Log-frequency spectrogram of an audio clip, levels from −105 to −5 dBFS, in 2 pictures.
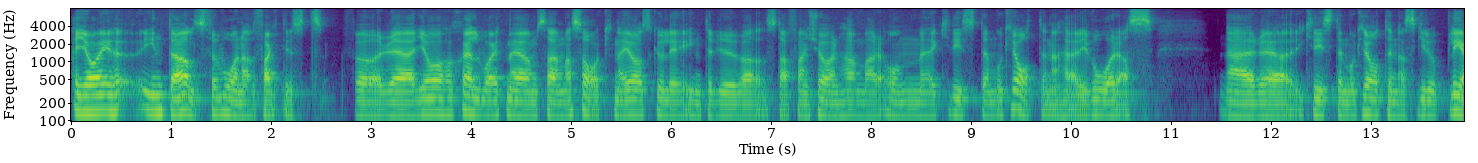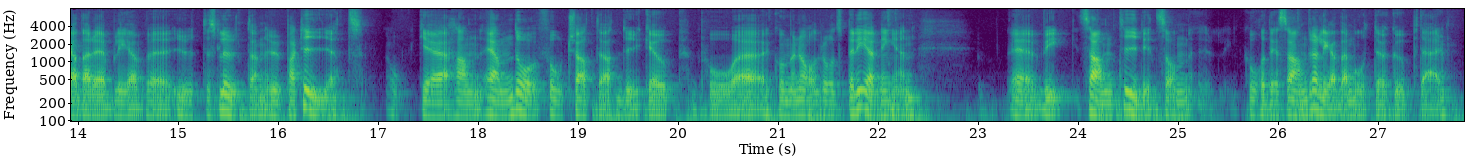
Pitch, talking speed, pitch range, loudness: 105 Hz, 110 wpm, 100-115 Hz, -29 LUFS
